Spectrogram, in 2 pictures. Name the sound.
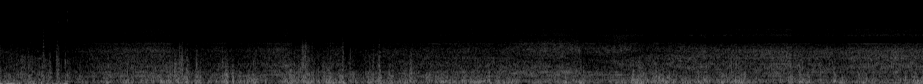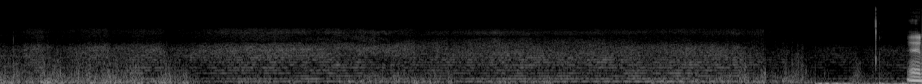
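air blown across parking lot by running engine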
